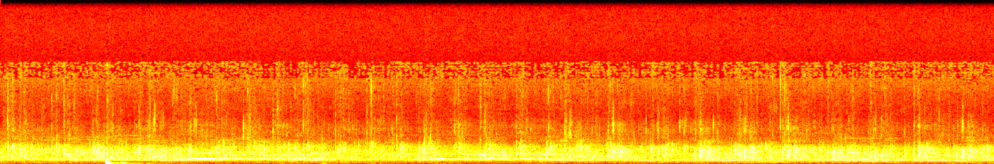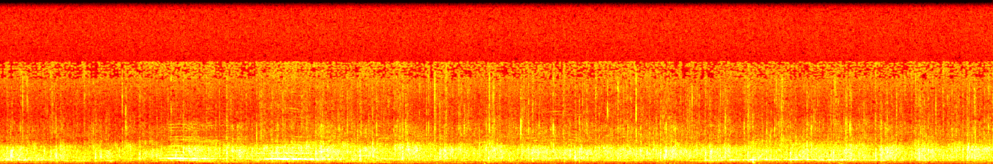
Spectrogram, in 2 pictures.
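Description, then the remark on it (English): A church audience claps steadily and continuously during a praise break, a dense wash of many hands applauding together with faint voices underneath, sustained at an even level throughout. “Somebody clap your hands and love him.”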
